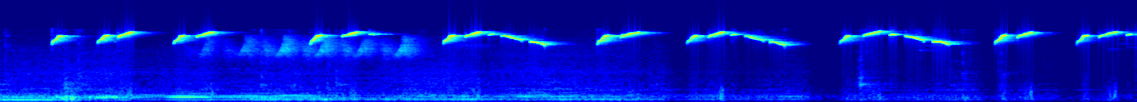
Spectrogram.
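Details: Kolibri Wulung sunbird song meant to make a lazy bird sing: about a dozen short, very high whistled slurs in steady sequence, with a burst of rapid buzzy notes early on and a soft low hum.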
